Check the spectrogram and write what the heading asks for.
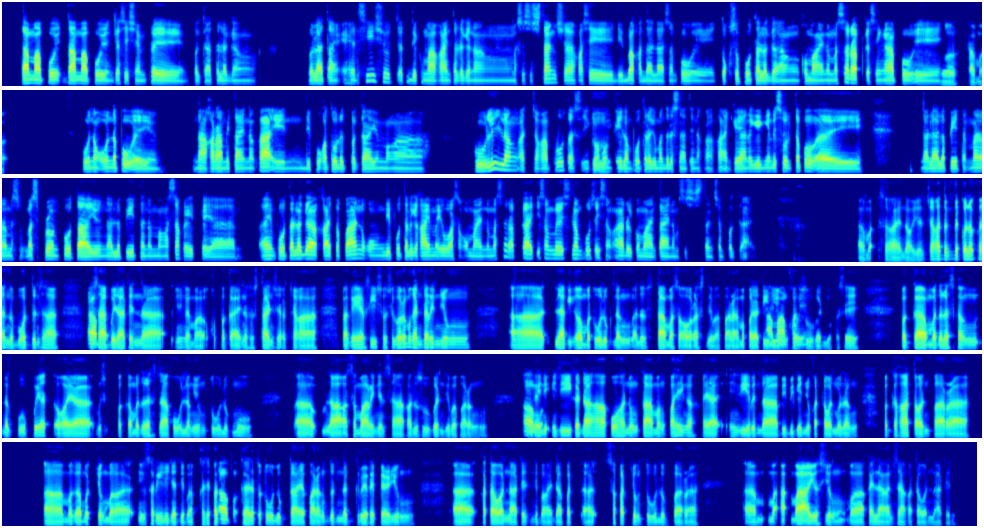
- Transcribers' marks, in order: none
- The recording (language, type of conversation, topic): Filipino, unstructured, Ano ang ginagawa mo araw-araw para mapanatili ang kalusugan mo?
